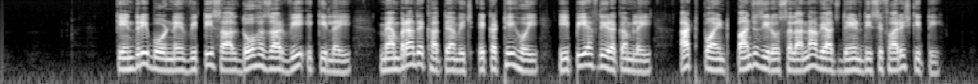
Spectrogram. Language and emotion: Punjabi, neutral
